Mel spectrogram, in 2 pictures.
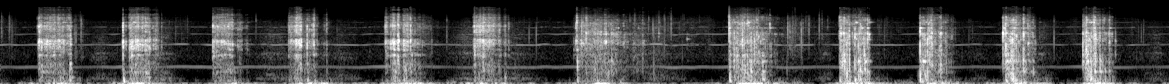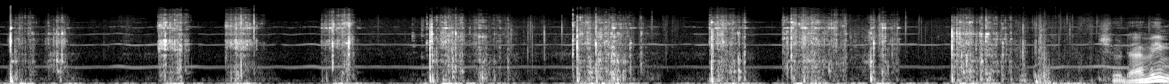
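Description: A pick strikes hard dirt again and again in a steady rhythm.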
